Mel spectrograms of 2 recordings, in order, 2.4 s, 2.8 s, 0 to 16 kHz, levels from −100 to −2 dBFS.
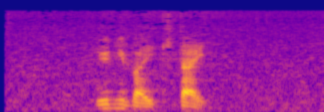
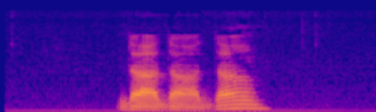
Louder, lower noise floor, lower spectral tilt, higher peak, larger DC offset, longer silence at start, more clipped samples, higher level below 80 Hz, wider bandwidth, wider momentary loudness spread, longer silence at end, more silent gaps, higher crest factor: first, -20 LUFS vs -32 LUFS; second, -49 dBFS vs -67 dBFS; second, -5 dB/octave vs -7.5 dB/octave; first, 0 dBFS vs -14 dBFS; neither; second, 0.7 s vs 0.9 s; neither; about the same, -60 dBFS vs -58 dBFS; about the same, 11.5 kHz vs 11 kHz; about the same, 11 LU vs 12 LU; about the same, 0.9 s vs 0.8 s; neither; about the same, 24 dB vs 20 dB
